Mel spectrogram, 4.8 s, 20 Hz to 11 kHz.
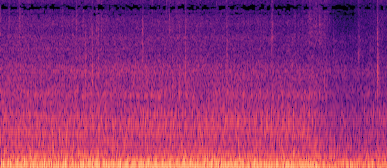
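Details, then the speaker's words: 1995 Dodge Ram 3500 dually 4x4, 12-valve 5.9 Cummins, five-speed manual, 45k miles, fully serviced, driving uphill: heavy, even diesel drone under load, no chirp or grind; healthy engine and gearbox. "head up the hill so you can hear this cummins run as well as the five speed you can hear how it doesn't chirp doesn't grind"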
